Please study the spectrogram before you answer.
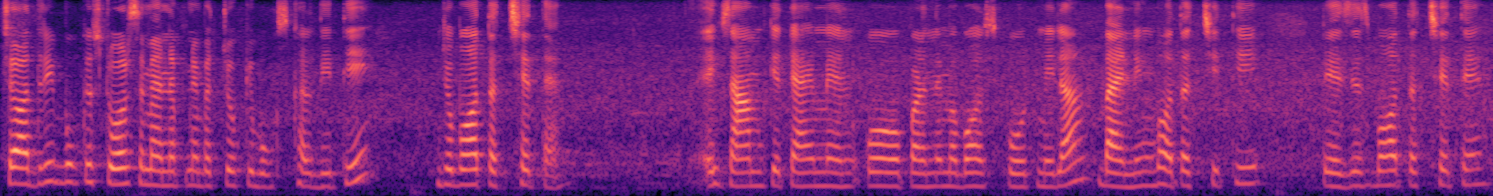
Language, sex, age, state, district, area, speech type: Urdu, female, 30-45, Delhi, South Delhi, urban, spontaneous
